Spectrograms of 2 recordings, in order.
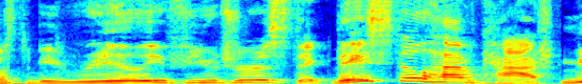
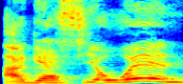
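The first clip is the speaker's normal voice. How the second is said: mock-sarcastic, acted-out delivery; 2 semitones higher than usual. Retelling a heist scene, acting out a woman's reply to the police: retelling a sarcastic line. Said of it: "the Mandalorian lady sarcastically is like".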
